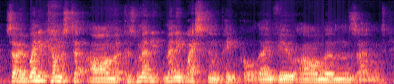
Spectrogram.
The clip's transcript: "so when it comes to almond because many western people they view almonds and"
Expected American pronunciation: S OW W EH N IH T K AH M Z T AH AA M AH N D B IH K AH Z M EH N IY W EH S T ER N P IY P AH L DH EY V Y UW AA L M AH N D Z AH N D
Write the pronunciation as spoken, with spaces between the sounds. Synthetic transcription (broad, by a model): S OW W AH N IH T K AH M Z T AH AA M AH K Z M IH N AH M EH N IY W EH S T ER N P IY P AH L DH EY V Y UW AA M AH N Z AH N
